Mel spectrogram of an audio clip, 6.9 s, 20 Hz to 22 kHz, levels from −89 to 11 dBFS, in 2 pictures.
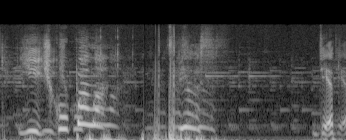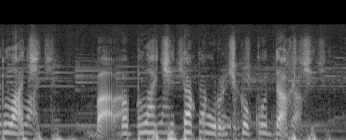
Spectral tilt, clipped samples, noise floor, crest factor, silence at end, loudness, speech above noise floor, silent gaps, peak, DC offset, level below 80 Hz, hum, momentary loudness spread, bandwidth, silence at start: -4 dB/octave; under 0.1%; -43 dBFS; 18 dB; 0 s; -18 LUFS; 26 dB; none; 0 dBFS; 0.4%; -28 dBFS; none; 16 LU; 11 kHz; 0 s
